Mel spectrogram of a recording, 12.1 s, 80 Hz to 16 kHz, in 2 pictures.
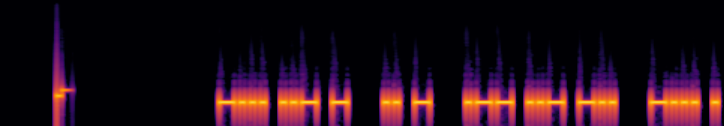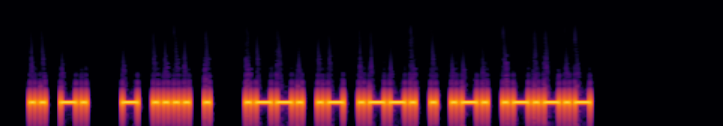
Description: Morse code, heard as a keyed tone, about 28 wpm, 700 Hz. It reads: BUT IT WUD BE IN THE PAPER.
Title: Sentences from Top 300 Words and Abbreviations 28wpm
